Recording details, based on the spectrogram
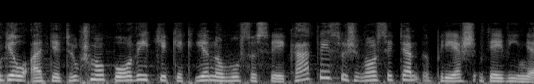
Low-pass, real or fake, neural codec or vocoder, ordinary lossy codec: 7.2 kHz; fake; codec, 16 kHz, 1.1 kbps, Voila-Tokenizer; Opus, 64 kbps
